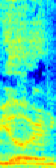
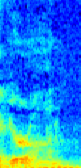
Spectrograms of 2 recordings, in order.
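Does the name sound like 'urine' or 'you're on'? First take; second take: urine; you're on. First: The name sounds like 'urine'. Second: The name sounds like 'you're on'. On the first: The speaker calls it wrong. "He said urine" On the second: The speaker calls it right. "the writers actually pronounce it correctly"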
